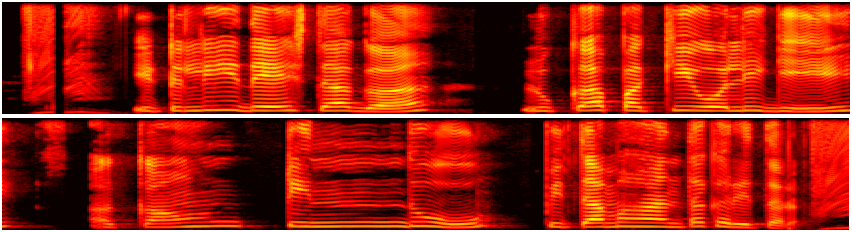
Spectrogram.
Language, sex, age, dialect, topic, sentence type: Kannada, female, 18-24, Northeastern, banking, statement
